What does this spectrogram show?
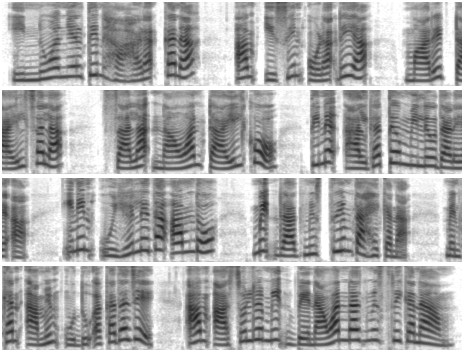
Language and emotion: Santali, surprised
